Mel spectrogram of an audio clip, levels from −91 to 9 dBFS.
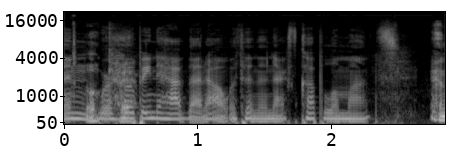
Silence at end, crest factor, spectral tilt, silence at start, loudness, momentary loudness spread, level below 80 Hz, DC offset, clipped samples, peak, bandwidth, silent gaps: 0 s; 18 dB; -6 dB/octave; 0 s; -30 LUFS; 7 LU; -44 dBFS; under 0.1%; under 0.1%; -10 dBFS; 15.5 kHz; none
